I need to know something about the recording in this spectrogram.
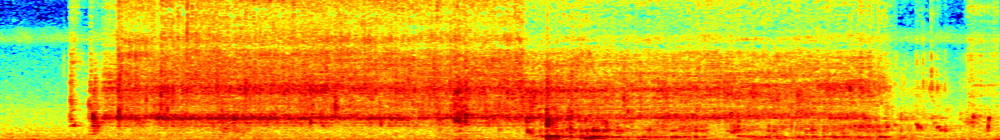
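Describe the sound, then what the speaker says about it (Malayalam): Water gushes steadily from a tap into a pot for washing rice, a continuous rushing splash close by that runs for several seconds before cutting off. "അരി കഴുകാൻ വെള്ളം പിടിച്ച്"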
